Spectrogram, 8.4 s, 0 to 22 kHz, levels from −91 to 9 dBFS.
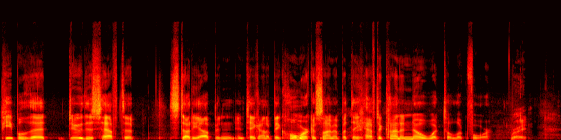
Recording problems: thin; somewhat; fading below 300 Hz

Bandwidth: 18.5 kHz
